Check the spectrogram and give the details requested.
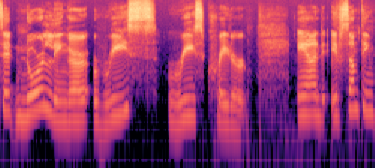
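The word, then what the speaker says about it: Ries: and it's a it's a huge crater they pronounce it nor linger Reese Reese crater and if something forms it comes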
